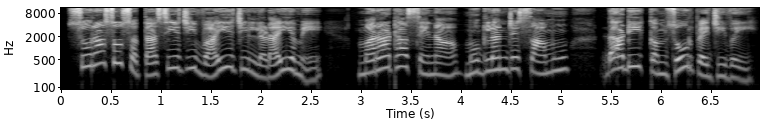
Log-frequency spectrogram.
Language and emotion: Sindhi, neutral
